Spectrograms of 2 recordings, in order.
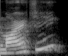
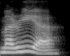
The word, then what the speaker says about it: Maria: and Jerome and then is that Margie is did I say it right you can me yourself yeah it's Maria Maria oh okay okay hi Maria your name is yeah okay well it's Serbian name that's how we spell Mary oh okay very cool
